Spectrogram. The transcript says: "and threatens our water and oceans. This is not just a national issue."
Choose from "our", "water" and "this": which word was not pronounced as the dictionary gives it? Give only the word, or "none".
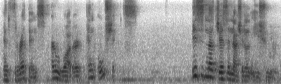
none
